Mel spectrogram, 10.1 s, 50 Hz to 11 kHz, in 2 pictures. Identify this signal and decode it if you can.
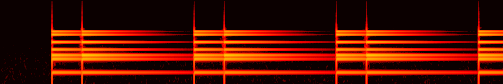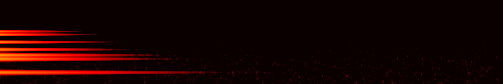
Ship's bell, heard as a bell. 7. Seven half-hours of the watch have passed.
